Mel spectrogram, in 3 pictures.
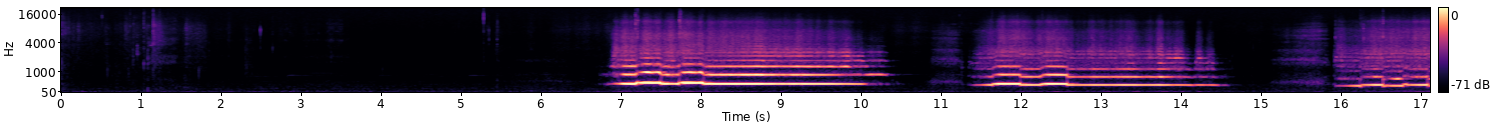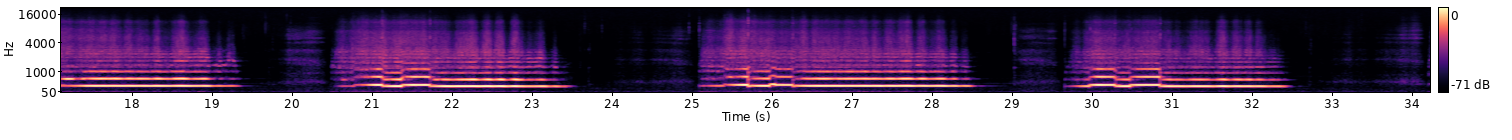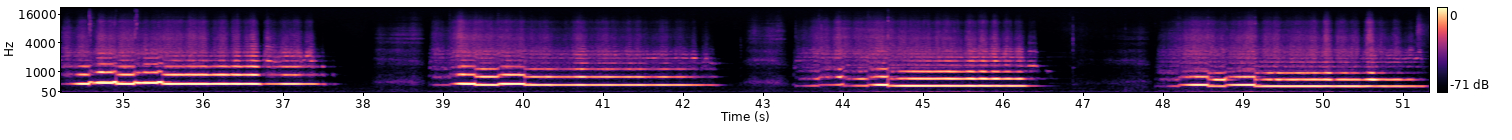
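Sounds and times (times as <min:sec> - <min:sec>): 
low flute: 0:06.8 - 0:10.5, 0:11.4 - 0:14.7, 0:15.9 - 0:19.5, 0:20.5 - 0:23.6, 0:25.1 - 0:28.7, 0:29.6 - 0:32.6, 0:34.2 - 0:37.7, 0:38.8 - 0:42.6, 0:43.4 - 0:46.7, 0:47.9 - 0:51.3.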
